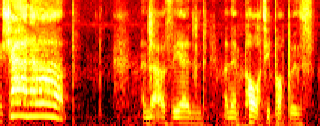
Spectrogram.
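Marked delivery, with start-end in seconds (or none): 0.0-1.0 mock shout. Ending of the routine.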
